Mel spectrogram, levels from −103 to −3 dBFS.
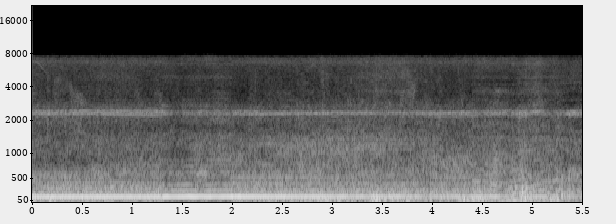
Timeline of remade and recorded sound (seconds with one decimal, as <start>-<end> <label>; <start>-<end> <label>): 0.0-1.3 recorded; 1.3-2.0 remade; 2.0-4.4 recorded; 4.4-5.5 remade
